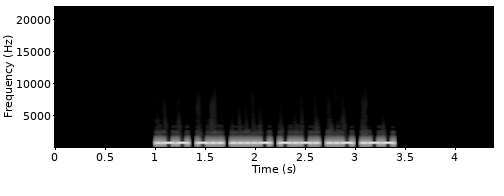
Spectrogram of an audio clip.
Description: Morse code, heard as a keyed tone, about 34 wpm, 700 Hz. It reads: WD4CUW
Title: USA Call Signs Repeated 3x 35wpm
